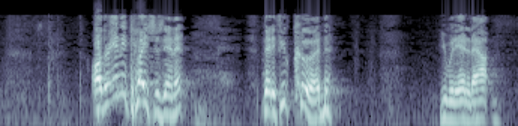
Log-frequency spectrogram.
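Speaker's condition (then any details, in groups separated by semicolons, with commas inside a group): No condition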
